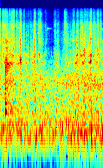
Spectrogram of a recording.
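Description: Faint, irregular scratching and rubbing with small clicks: hands handling basket strainer drain parts at a stainless steel sink.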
